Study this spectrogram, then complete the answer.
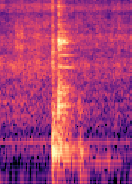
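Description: A single short scrape and stir sounds as tomatoes go into onions frying in oil for a prawn curry, followed by a faint low sizzle in an otherwise quiet pan.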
